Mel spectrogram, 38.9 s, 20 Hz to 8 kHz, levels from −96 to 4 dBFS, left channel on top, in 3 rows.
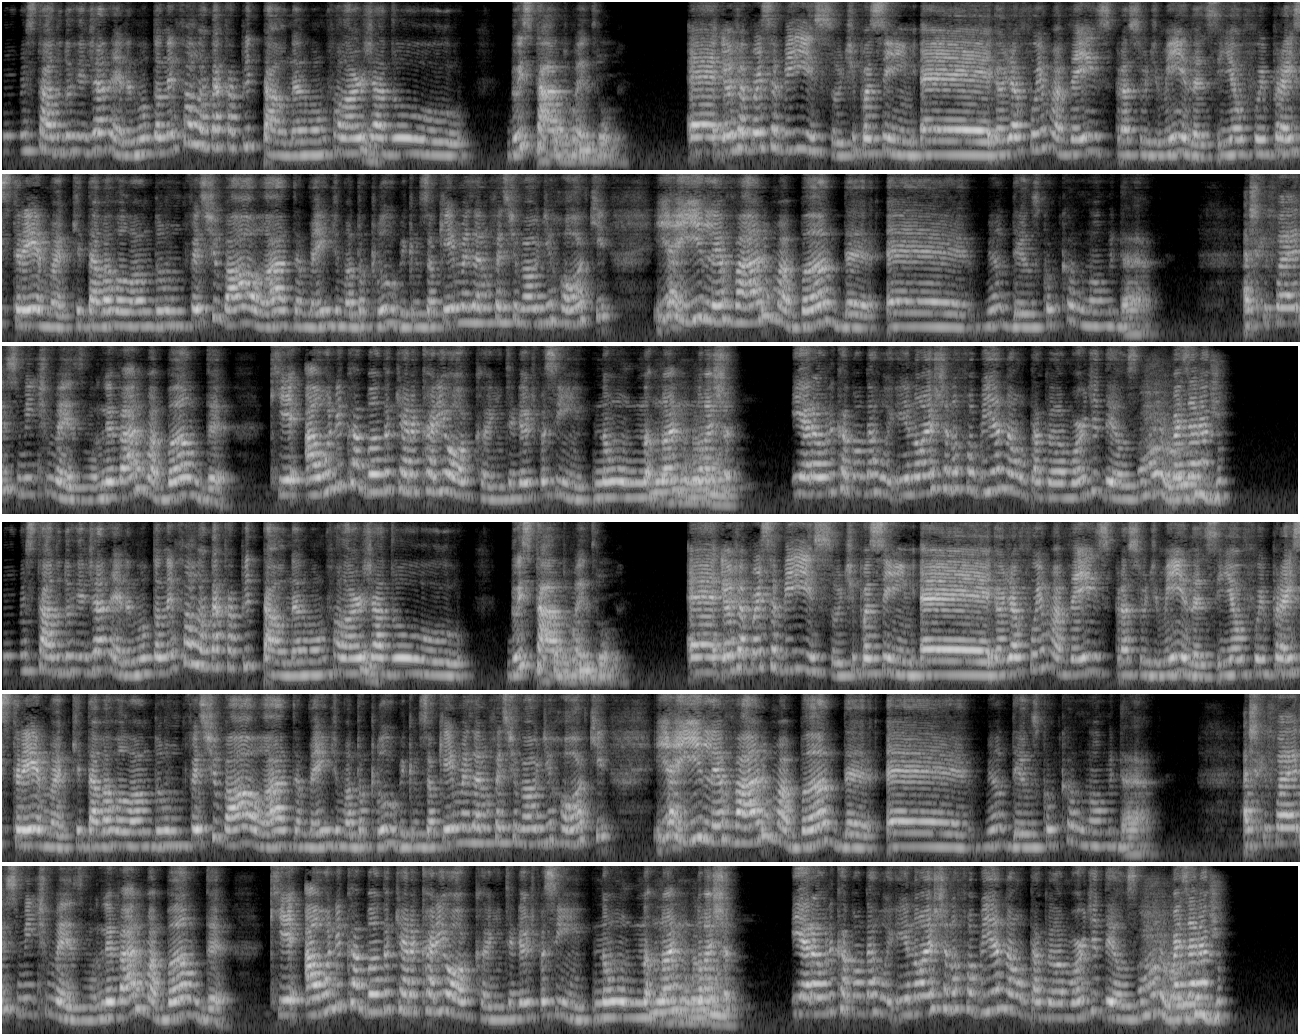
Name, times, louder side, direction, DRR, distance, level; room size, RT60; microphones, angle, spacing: voice 1, 0.0-4.6 5.1-6.0 6.9-24.5 25.4-28.2 28.6-33.3 33.9-37.3 37.7-38.1, right 2 dB, 35° right, 1.8 m, -25 dB
voice 2, 5.3-6.2 32.4-33.3 37.3-38.1, right 1 dB, 55° right, 2.9 m, -29 dB
8.6 x 3.1 x 4.1 m
head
